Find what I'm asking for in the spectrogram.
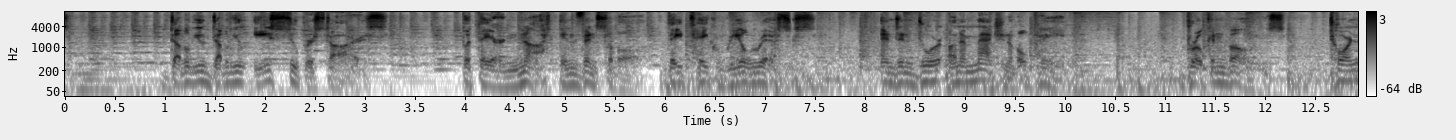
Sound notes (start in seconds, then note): none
